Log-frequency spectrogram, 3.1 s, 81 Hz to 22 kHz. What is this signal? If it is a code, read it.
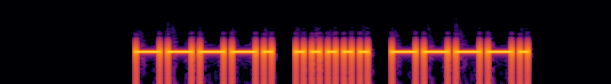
Morse code, heard as a keyed tone, about 30 wpm, 700 Hz. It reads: 959
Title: Numbers - 3-Digit 30wpm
